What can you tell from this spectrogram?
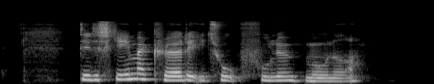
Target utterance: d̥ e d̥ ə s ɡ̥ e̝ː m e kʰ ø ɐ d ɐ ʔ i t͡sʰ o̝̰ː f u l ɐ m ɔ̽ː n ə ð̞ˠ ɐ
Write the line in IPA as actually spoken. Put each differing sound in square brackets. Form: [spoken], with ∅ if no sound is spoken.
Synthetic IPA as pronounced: d̥ e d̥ ə s ɡ̥ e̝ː m [æ] kʰ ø ɐ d [ə] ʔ i t͡sʰ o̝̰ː f u l [ə] m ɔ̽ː n ə ð̞ˠ ɐ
